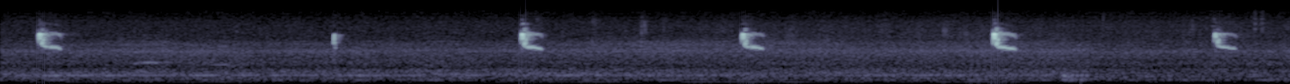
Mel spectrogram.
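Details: Bearded reedling calling: clear, high, downward-slurred 'ping' notes spaced a second or more apart, with one shorter clipped note, over a faint steady hiss.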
